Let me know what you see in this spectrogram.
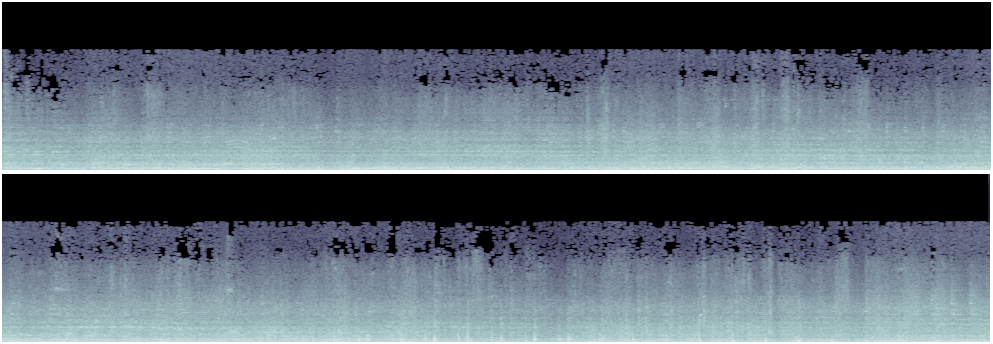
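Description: Empty intermodal freight cars rolling past on jointed track, their wheels making a steady rumbling clickety-clack.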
